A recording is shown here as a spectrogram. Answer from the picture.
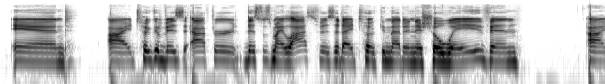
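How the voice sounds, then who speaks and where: On a very clean recording with a silent background, a woman speaks at a medium pitch and a moderate pace. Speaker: college softball player. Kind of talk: interview. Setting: team training facility. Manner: loud when passionate; animated.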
